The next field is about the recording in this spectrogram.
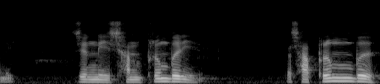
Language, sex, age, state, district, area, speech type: Bodo, male, 30-45, Assam, Kokrajhar, urban, spontaneous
